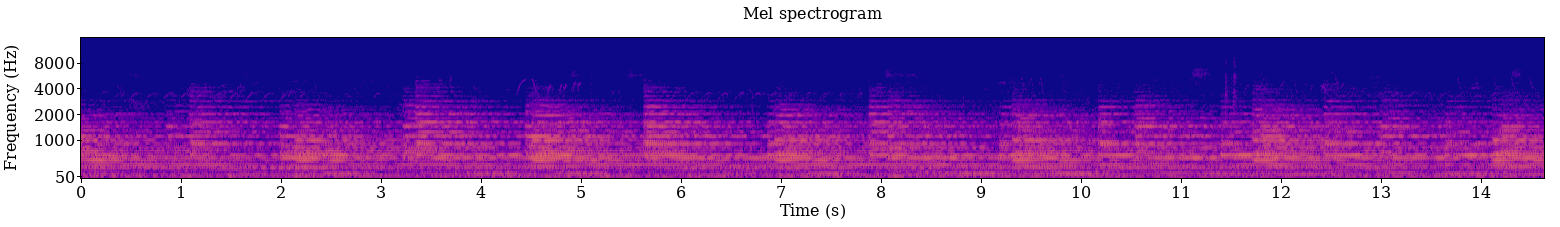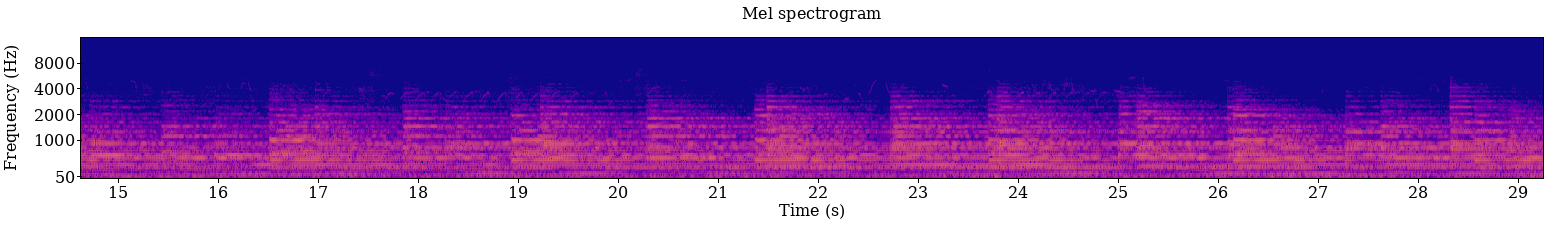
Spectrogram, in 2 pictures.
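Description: Church bells ringing, struck about once a second, each stroke ringing on and overlapping the next.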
